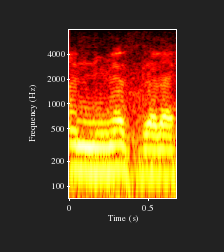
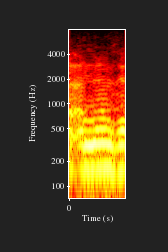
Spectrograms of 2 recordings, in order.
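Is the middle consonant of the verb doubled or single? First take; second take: doubled; single. First: The z sound is doubled and held longer. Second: The z sound is short, not doubled. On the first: It is sent down bit by bit. "ولا أن ينزل شيئا فشيئا" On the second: It is sent down all at once. "لا يودون أن ينزل الشيء الخير جملة واحدة"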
